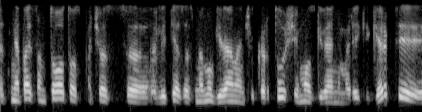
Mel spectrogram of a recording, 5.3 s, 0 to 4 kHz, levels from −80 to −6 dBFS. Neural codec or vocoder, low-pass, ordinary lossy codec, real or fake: none; 3.6 kHz; AAC, 32 kbps; real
